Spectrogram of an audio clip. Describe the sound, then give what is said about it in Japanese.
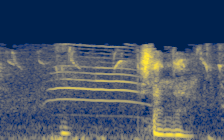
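A cat lets out a short, drawn-out meow at moderate volume as a microphone is held toward it, followed by a brief rustle and some low murmuring. “よく泣く猫ちゃんですが、ちょっと泣き声は入りませんでしたかね。”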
